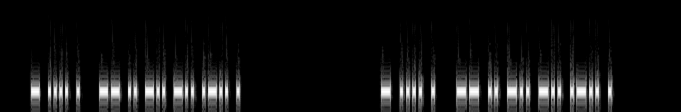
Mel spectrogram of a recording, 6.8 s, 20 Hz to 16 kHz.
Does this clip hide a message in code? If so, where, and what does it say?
Yes: Morse code from 0.3 to 6.1 s, heard as a keyed tone, about 36 wpm, 690 Hz. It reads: THE MIDDLE THE MIDDLE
